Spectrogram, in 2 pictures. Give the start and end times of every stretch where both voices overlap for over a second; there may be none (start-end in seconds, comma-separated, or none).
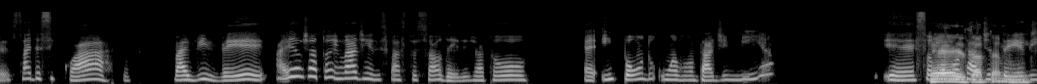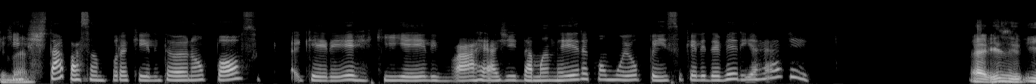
9.3-10.7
